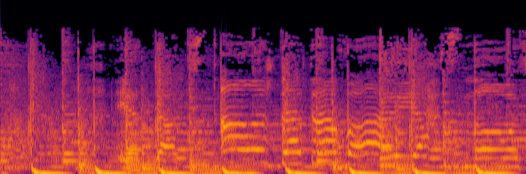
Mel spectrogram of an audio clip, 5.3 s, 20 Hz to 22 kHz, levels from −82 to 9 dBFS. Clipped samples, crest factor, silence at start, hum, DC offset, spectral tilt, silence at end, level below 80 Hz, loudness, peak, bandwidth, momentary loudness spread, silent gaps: under 0.1%; 10 dB; 0 s; none; under 0.1%; -5.5 dB/octave; 0 s; -12 dBFS; -12 LUFS; 0 dBFS; 11.5 kHz; 4 LU; none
